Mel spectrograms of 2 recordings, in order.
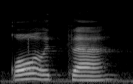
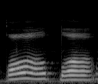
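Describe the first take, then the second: First: The t sound is thin and light. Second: The t sound is thick and heavy. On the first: The speaker calls it right. "Sebenarnya qata, kembalikan ke huruf asalnya" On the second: The speaker calls it wrong. "Jangan gara-gara huruf qa tebal, ta pun jadi tebal. Ah, tadi qata"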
